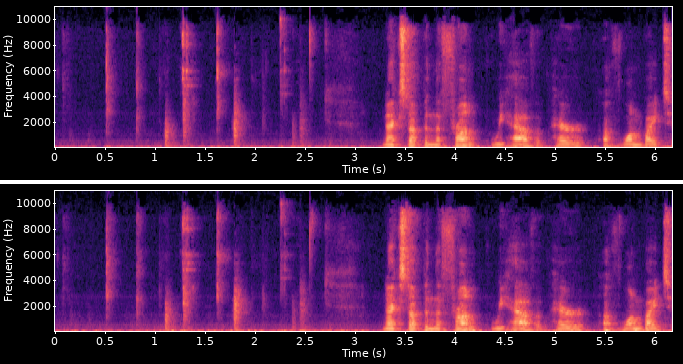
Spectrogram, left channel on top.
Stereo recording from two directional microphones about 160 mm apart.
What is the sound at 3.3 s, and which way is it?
Speech, 60° left (ahead or behind).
